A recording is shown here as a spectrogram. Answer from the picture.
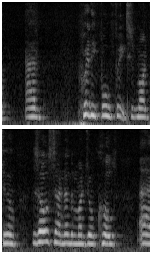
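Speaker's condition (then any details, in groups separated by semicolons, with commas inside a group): Cerebral palsy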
